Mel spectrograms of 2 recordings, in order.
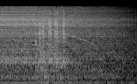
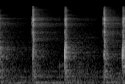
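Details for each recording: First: Honda CR-V starter removed for a no-crank, no-start problem and bench tested with a remote starter button: a quick high whir spinning up freely and winding down smoothly with no grinding, so the starter is healthy. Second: Second starter bench-tested with a starter button, battery at 12.8 V: five sharp dry solenoid clicks with no motor spin, so no crank. The solenoid is likely corroded or rusted inside; starter judged bad.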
